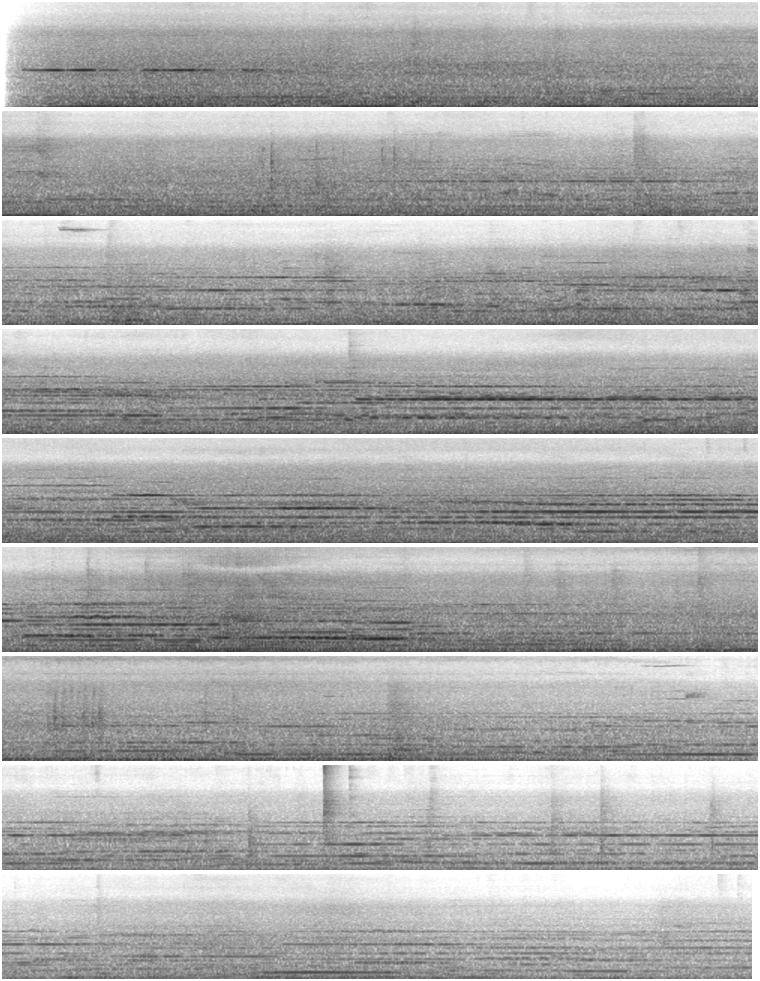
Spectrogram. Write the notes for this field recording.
Small town, Traffic sound, Walking in the temple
